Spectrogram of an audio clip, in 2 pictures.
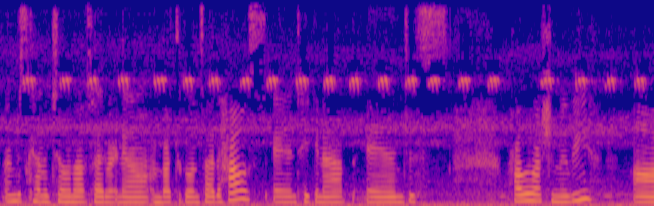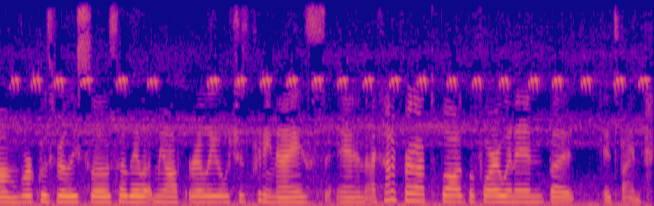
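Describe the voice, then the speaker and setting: Hoarse teen girl vlogging on her phone. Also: on the high side, fairly even intonation, fairly quick. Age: teens. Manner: chatty, laid-back, trailing off with ums. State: hoarse from laryngitis. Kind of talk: casual vlog narration. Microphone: phone at arm's length. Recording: phone audio with loud background noise.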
